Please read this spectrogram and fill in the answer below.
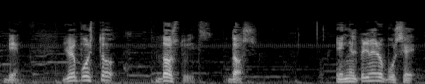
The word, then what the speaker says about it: tweets: y voy a dar mis dos últimos tweets. Se dice así, ¿no? ¿Es correcto? Tweets. – Sí, está bien.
